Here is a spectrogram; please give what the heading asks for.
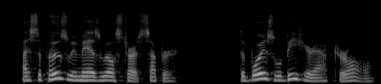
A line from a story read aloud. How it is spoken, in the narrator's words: she said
